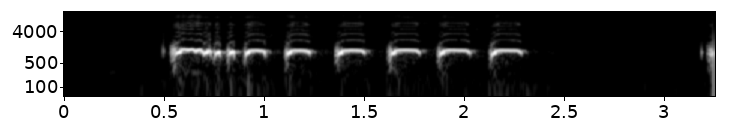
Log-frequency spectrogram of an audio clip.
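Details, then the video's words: Zebra dove used as a decoy to lure wild birds for trapping, overcast day after overnight rain, nesting season: a loud burst of about eight rapid, rolling staccato coos, evenly paced, then silence and a final coo starting. "perkutut/merbuk.. burung hutan bagi derak sama pikat"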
